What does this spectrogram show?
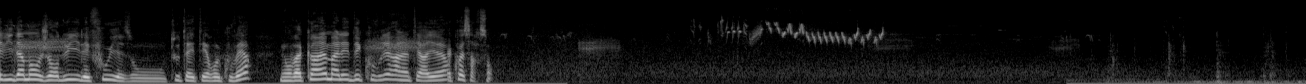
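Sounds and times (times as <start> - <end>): outdoor background hiss: 0.0 - 13.0
songbird trill: 3.7 - 12.4.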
